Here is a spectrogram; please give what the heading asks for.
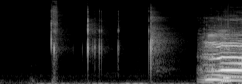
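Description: A beer being opened on microphone at the start of the show Danger Junior Writer's Room: several sharp, separate clicks and snaps of the cap or tab, then a sudden loud rush of fizzing hiss that continues to the end.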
